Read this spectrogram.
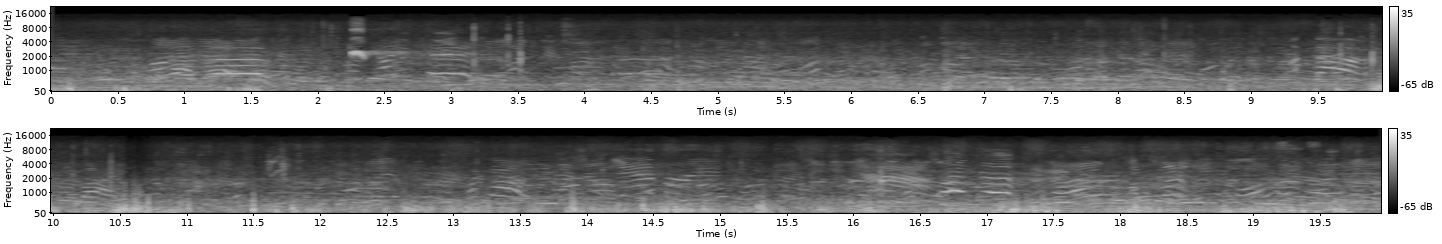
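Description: Young women players call out to each other in the distance.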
